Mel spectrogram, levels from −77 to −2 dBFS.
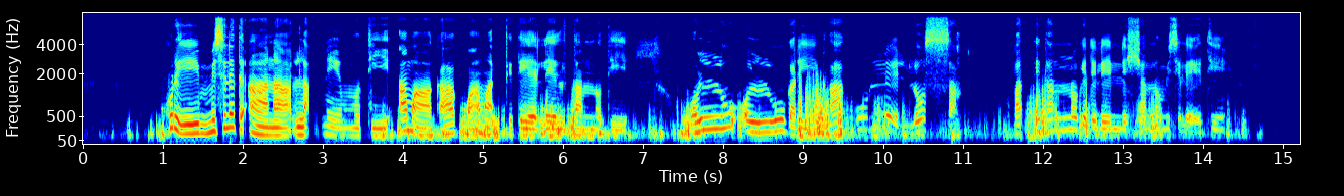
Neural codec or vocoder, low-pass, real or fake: none; 7.2 kHz; real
